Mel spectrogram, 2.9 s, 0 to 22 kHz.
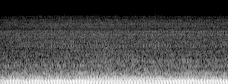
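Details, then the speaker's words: Single-turbo BMW E60 N54 after switching back to F80 M3 coils and plugs gapped .022 and reflashing the MHD tune to OEM coils, first start: deep, steady idle hum with even pulse, no stumbles or hiccups; idling smoothly. "Alright guys, so we flashed the car, so let's turn it on and see how it goes. Turn on smooth so far. Idling smooth."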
